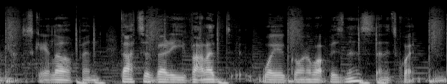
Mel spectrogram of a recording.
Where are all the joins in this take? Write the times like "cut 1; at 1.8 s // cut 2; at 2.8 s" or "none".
cut 1; at 1.1 s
